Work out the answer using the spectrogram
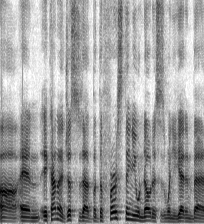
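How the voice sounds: A man's bright, sharp voice at a medium pitch, fairly quick in pace and lively in intonation.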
